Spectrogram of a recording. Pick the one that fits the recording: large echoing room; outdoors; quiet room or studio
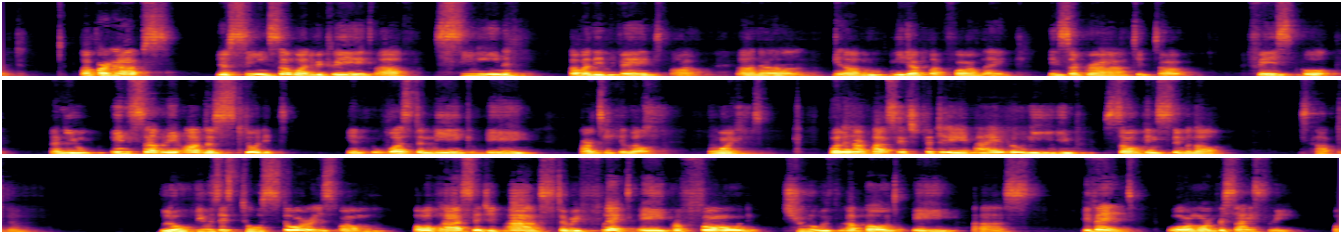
large echoing room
